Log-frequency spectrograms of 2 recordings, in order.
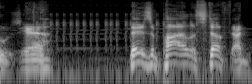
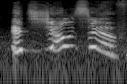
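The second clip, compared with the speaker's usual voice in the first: high slow pet voice; cooing; much slower than usual. Real, not acted. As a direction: coo at the cat. Cooing at a cat.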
